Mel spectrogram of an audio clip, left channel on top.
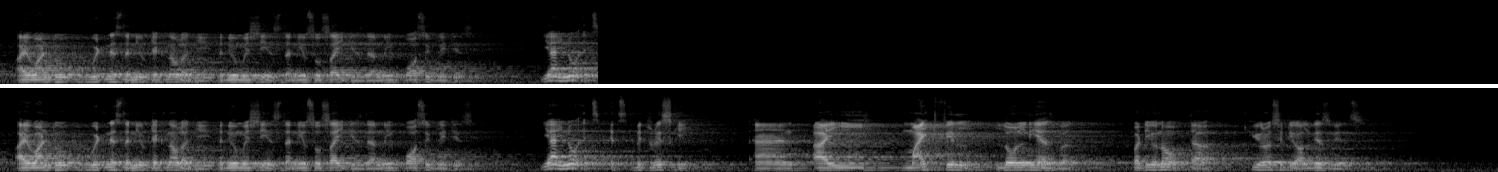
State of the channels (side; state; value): left; drops out; at 6.0 s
